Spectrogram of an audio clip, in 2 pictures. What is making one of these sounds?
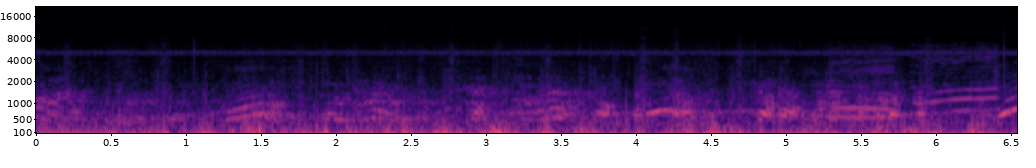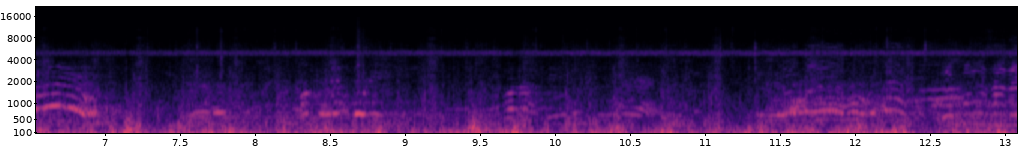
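Men and women shout encouragement from the trackside.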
